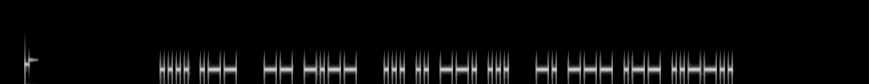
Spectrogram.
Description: Morse code, heard as a keyed tone, about 30 wpm, 700 Hz. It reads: HW MY SIGS NOW?
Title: Common QSO Phrases 30wpm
